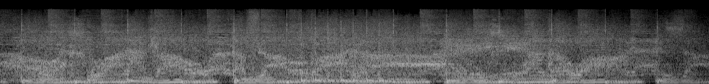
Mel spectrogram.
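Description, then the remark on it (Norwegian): A loud heavy metal jazz band plays live, a dense wall of distorted sound over a pounding, repeating low riff that pulses steadily throughout, intense, with no talking. “is an interesting combination of kind of musical prowess, kind of heavy metal, jazz, and getting your ears pounded and your chest pounded as well at the same time.”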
